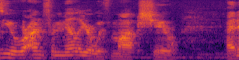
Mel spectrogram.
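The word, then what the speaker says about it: maque choux: mokshu, And it's pronounced Makshu. I want to pronounce things correctly for people. Looking at it, like a lot of Creole things, you might not want to pronounce it like that.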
